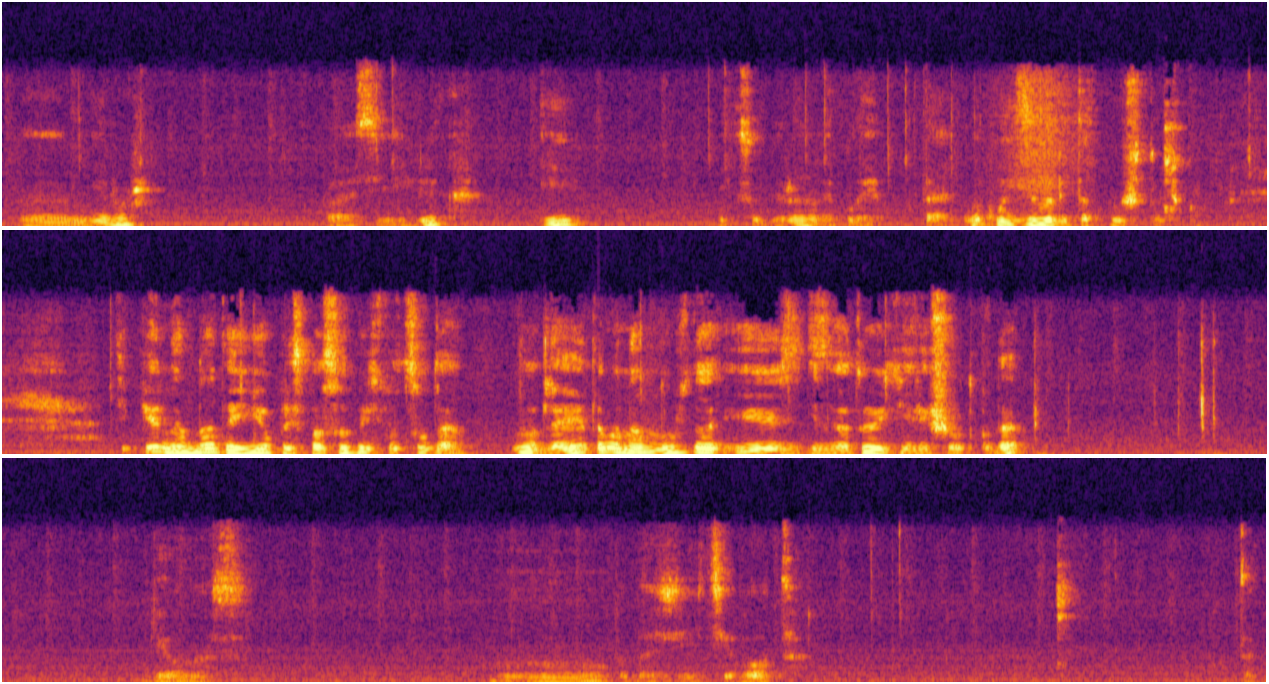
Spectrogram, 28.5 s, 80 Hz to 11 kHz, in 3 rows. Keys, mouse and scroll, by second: 2.8 click, 5.3 click, 6.0 click, 6.6 click, 7.1-10.0 middle drag, 10.2-18.3 middle drag, 18.3 shift+a, 27.7-28.0 scroll down 1.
